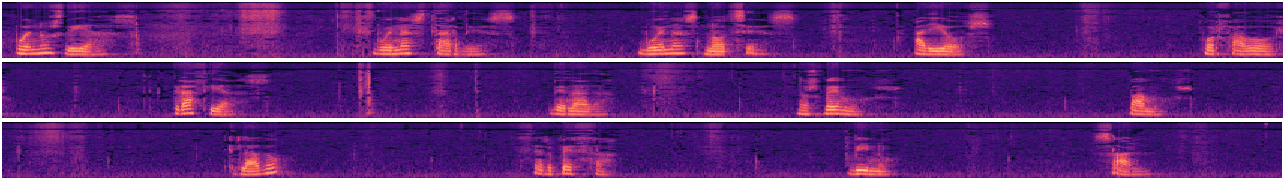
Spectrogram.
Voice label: Spanish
